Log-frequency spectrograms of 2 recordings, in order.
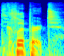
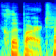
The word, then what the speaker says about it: Klippert: Klippert. – How do you spell it? – K-L-I-P-P-E-R-T, I think. – Okay, that's correct. That sounds correct. You know what my initial thought was? C-L-I-P-P-A-R-T. – Right, Klippert.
